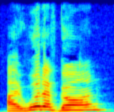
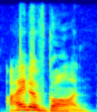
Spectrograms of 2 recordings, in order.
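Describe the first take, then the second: First: I would is said as two full words. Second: I would is shortened to a single syllable. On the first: "So we have I would have gone" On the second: "I'd like I would"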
